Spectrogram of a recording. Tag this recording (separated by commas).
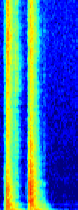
Knock, Door, home sounds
